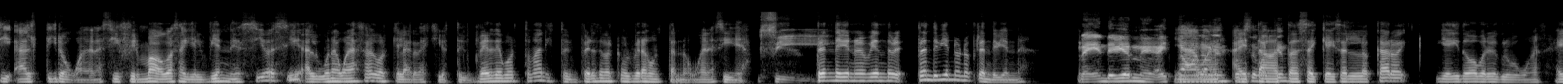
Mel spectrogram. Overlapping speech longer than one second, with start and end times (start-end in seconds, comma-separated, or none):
11.7-13.0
